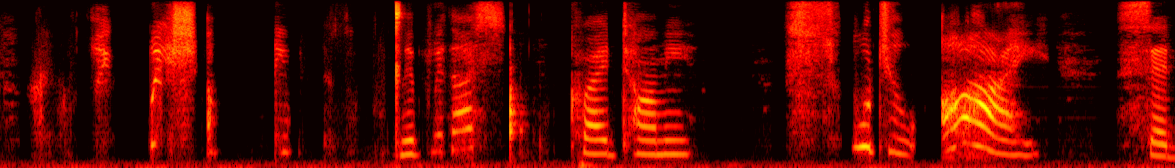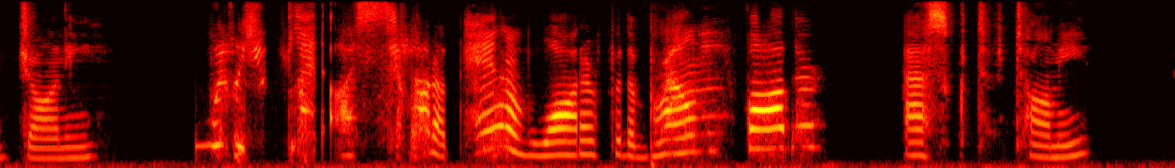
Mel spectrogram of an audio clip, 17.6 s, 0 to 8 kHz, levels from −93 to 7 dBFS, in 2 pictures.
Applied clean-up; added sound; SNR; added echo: neural diffusion model UNIVERSE++.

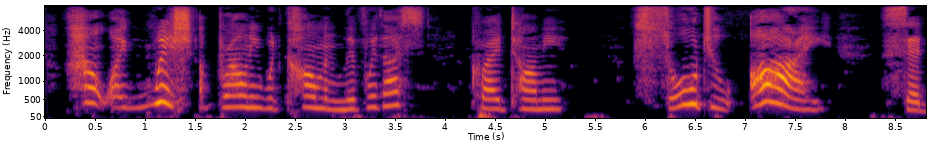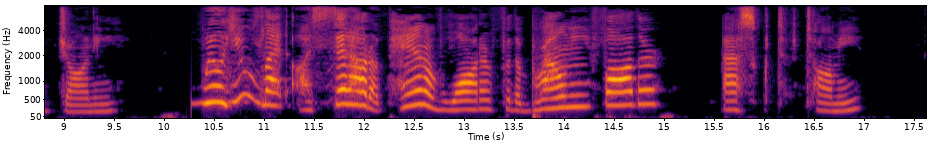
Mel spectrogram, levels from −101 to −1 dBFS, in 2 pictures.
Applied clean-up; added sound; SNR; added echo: none; none; none; none.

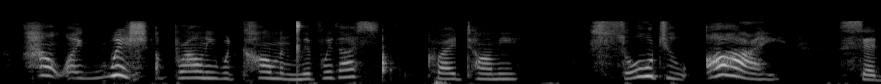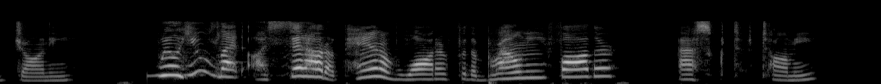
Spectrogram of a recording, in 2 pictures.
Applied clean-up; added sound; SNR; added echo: none; Chink, clink; 8 dB; none.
